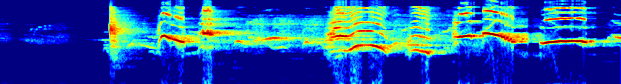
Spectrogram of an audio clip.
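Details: Oriental magpie-robin in loud, open song, played as a lure for an off-form speckled bird; after a brief silence, a continuous stream of bright whistles, slurred notes and crisp chips.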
